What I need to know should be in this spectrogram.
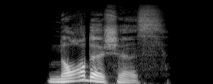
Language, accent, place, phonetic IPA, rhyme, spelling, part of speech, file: German, Germany, Berlin, [ˈnɔʁdɪʃəs], -ɔʁdɪʃəs, nordisches, adjective, De-nordisches.ogg
- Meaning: strong/mixed nominative/accusative neuter singular of nordisch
